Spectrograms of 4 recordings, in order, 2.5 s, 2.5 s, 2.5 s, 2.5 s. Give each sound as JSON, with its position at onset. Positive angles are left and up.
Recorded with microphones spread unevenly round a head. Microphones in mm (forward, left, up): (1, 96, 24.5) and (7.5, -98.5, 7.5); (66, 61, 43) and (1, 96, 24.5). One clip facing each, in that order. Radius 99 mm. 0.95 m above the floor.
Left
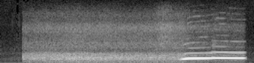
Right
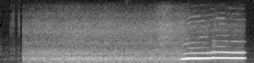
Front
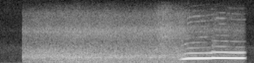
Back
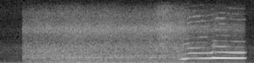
{"t": 0.2, "sound": "a shout", "azimuth_deg": -30}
